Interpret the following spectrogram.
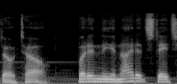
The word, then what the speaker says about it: Hotot: the breed was developed hot it is correctly pronounced oh toe but in the united states you may hear it pronounced hote the blonde to haunted rabbit is recognized by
